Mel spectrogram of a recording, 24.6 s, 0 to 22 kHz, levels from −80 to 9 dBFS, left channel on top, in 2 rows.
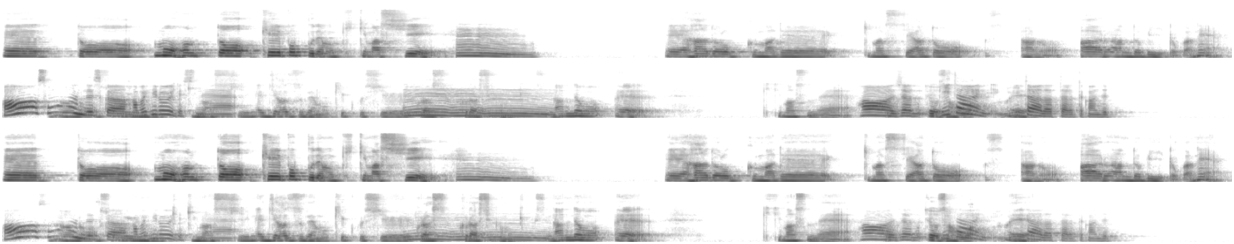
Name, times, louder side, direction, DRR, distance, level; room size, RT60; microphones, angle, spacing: voice 1, 0.0-0.5 0.8-4.5 6.6-8.3 8.6-9.7 10.2-12.2 12.8-13.9 14.2-17.5 17.7-18.8 20.1-20.8 21.1-21.2 21.6-22.0 22.3-22.6, right 2 dB, 35° right, 0.6 m, -26 dB
voice 2, 4.5-5.4 12.3-14.6 16.3-17.9 20.9-23.4, left 5 dB, 70° left, 0.4 m, -29 dB
11.0 x 10.5 x 4.1 m
head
